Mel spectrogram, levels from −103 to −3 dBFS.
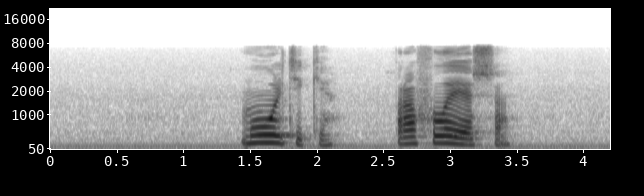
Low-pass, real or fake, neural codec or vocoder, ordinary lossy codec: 7.2 kHz; real; none; none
